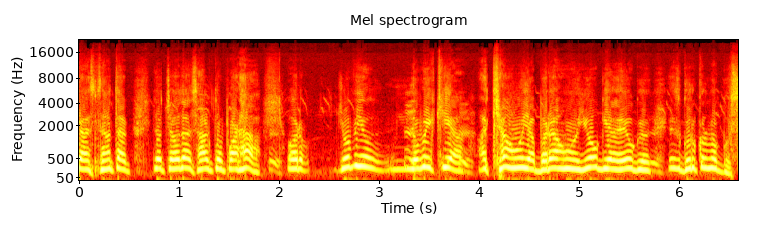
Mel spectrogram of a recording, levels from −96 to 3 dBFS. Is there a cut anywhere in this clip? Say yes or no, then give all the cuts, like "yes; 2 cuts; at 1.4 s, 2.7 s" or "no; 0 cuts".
no; 0 cuts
